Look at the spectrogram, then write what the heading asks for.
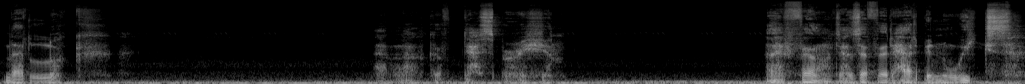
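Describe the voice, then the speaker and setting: A man playing a haunted, tender undead husband in an intimate audio roleplay monologue, speaking haltingly and often slipping into breathy whispers. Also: rumbling low, fairly bright tone, heavily acted. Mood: longing.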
